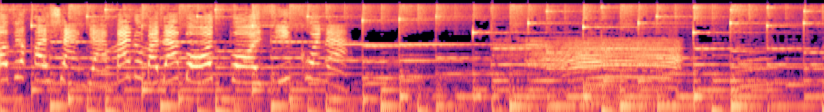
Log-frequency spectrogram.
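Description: A cartoon cow moos once, one long call about five seconds in, over a jingly children's music backing with a steady beat. Before the moo, over the first few seconds, there is a rapid warbling sound effect.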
